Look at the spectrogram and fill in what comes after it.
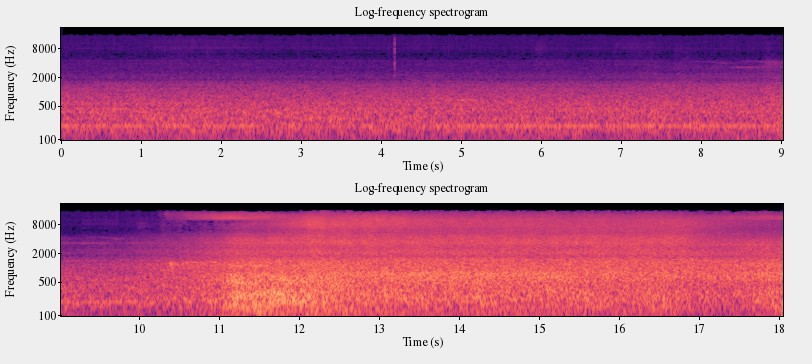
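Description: Steady station hum, then about ten seconds in the loud rushing noise of a Shinkansen train rises sharply and holds.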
